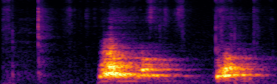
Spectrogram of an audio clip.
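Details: Female German Shepherd indoors, barking to protect the house; two separate muffled, mid-pitched barks almost a second apart, each fading out, with faint clicks in between in a small room.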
